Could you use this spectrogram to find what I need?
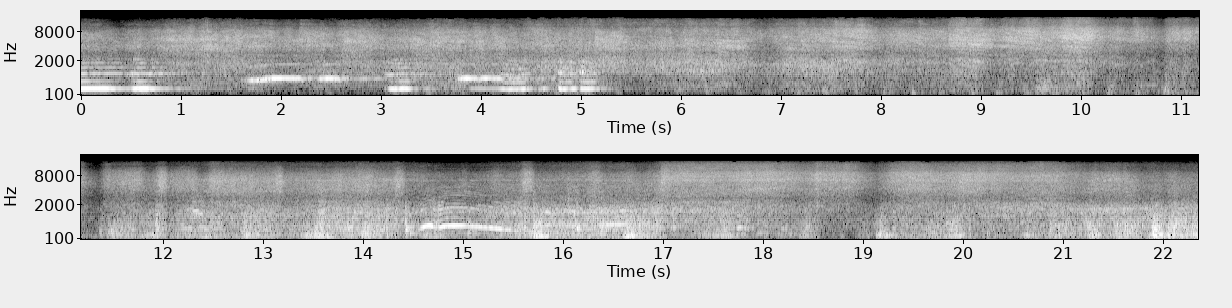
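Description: Steam hisses and roars loudly from a locomotive.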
